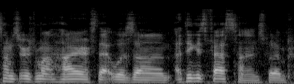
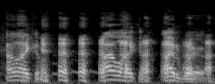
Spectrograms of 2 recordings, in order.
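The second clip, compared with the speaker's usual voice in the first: higher, louder, through a laugh; 7 semitones higher, 8 dB louder than usual. Real, not acted. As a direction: laugh while saying it. Laughing mock approval of shoes.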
